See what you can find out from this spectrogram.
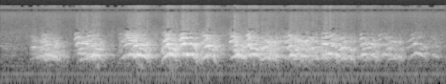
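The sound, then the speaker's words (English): A dog, King, Sergeant Preston's wonder dog, barks in a rapid, excited string of about ten yips and barks, fairly loud, the barks running together with no other sounds or voices. “Now back to the days of the gold rush when Sergeant Preston and his wonder dog King battled through storm and snow to preserve law and order as they met the challenge of the Yukon.”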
